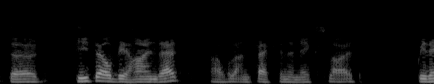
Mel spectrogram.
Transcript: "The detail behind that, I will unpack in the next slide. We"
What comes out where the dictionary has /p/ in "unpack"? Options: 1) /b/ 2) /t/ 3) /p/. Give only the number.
1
